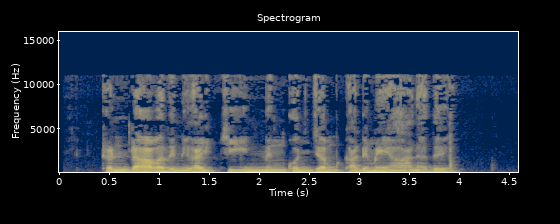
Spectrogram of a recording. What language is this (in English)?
Tamil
